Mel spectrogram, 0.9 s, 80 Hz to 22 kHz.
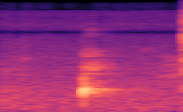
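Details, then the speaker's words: Newborn boy about 16 days old, in bassinet: a single short, sharp hiccup with quiet room noise before and after: hiccup. "here is my old bassinet that I used this was the bassinet part you can hear the baby hiccuping"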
